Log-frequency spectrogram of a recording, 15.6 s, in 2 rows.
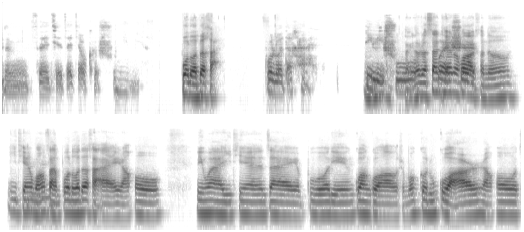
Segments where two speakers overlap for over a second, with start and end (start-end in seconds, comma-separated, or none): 5.4-7.2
